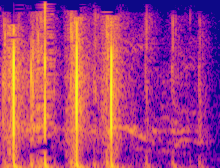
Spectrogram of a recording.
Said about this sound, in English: Oblivious to why he's being clapped for as he walks in the door.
